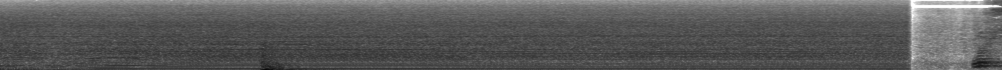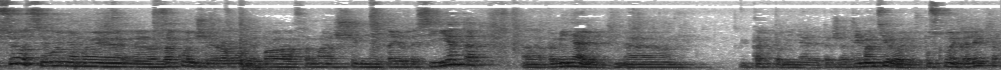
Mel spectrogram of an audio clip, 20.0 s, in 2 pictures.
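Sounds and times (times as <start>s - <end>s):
car engine idling: 0.0s - 9.1s
short thump: 2.5s - 3.5s.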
